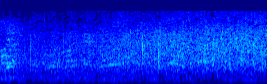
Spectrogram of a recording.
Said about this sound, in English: Hey, don't clap your hands because they tell you to clap your hands, but clap your hands because it means something to your God.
